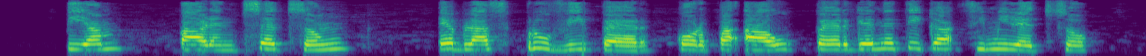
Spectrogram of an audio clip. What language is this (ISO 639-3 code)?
epo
